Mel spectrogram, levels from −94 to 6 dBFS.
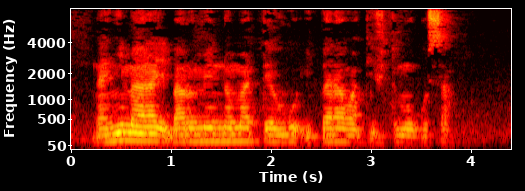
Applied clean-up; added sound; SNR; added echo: none; none; none; none.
